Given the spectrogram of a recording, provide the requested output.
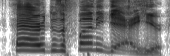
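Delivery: high, loud club-manager caricature; mock hearty holler. Club manager hailing the visiting comedian, mock hearty holler.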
